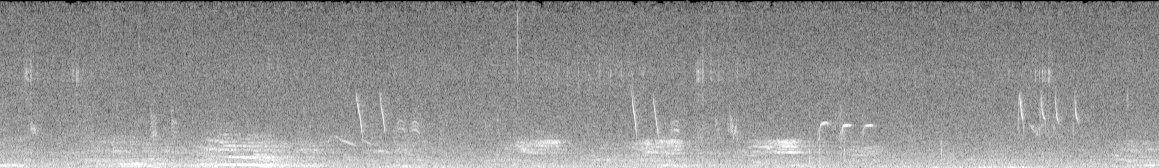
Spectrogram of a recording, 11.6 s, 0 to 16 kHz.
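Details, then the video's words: Red deer bellowing during a 2014 photo hunt: hoarse, distant roars near 2.5, 5 and 8 seconds, faint against a quiet hiss, with thin, high bird chirps scattered throughout. "Gímszarvas bőgés"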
